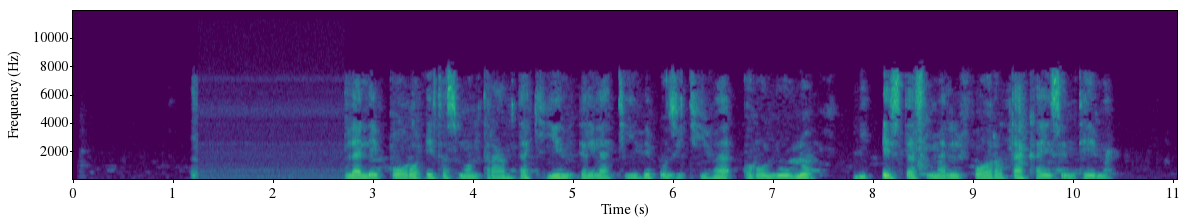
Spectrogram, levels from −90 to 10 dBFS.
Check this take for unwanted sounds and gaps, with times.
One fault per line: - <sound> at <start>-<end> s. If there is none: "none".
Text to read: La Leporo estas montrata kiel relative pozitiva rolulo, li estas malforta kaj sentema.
none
